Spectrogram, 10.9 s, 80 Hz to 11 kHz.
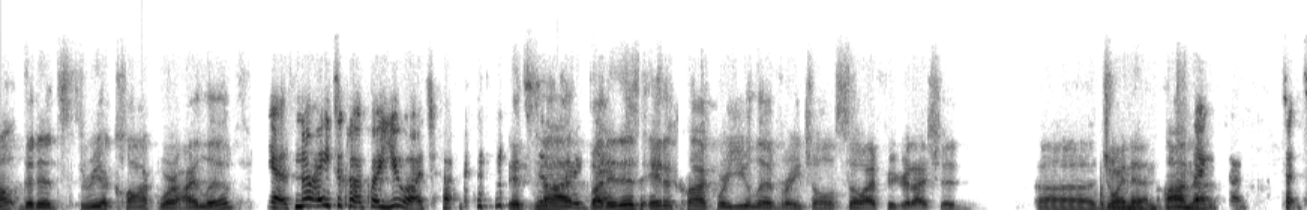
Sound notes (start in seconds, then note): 3.9 laughs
